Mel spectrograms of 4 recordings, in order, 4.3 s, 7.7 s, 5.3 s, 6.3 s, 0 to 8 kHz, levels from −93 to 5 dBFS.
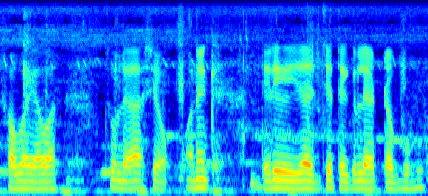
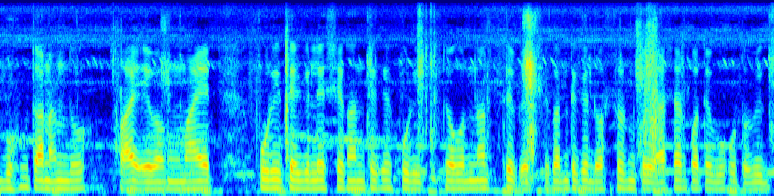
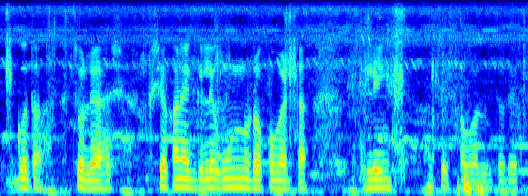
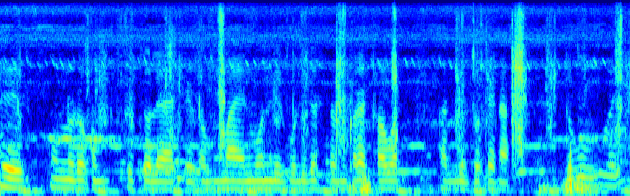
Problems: constant background noise, continuous background conversations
